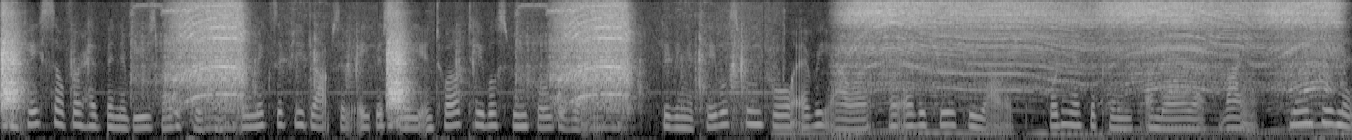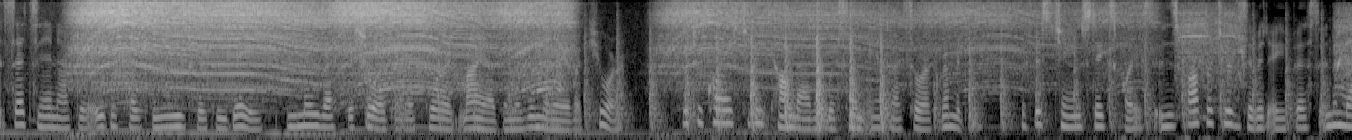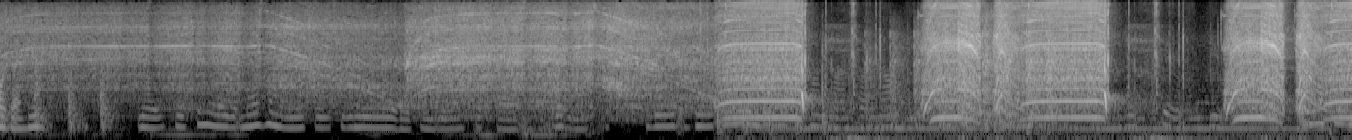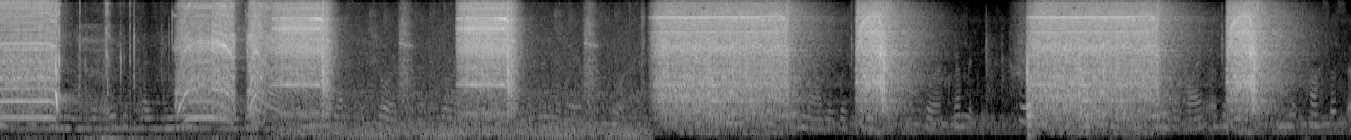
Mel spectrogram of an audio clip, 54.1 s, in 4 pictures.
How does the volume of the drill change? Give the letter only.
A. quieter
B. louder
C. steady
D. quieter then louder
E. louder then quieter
D.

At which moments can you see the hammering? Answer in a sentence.
The hammering can be heard from 17.3 to 28.4 s and from 34.0 to 37.6 s.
